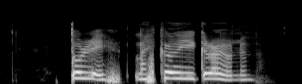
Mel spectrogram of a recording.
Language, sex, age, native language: Icelandic, female, 11, Icelandic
